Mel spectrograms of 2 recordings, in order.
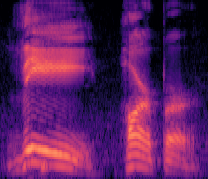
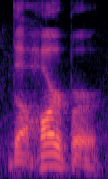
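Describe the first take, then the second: First: The word the carries the stress. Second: The word Harper carries the stress.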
